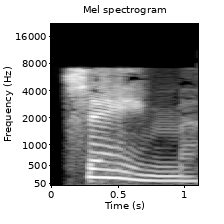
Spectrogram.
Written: sejm

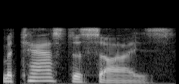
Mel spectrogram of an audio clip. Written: metastasize

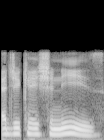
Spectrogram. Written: educationese

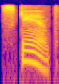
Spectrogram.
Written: scant

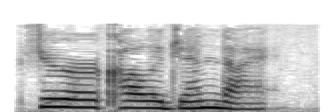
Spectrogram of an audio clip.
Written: furor colligendi

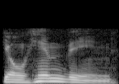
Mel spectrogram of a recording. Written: yohimbine

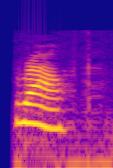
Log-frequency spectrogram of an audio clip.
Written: rowth

